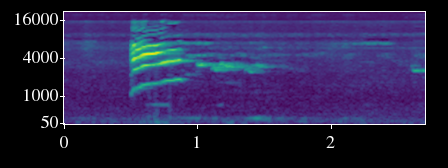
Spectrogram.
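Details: A single loud rising call from a female canary, used to coax the male into song, trailing into a softer level whistled note, over a quiet low background hum.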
